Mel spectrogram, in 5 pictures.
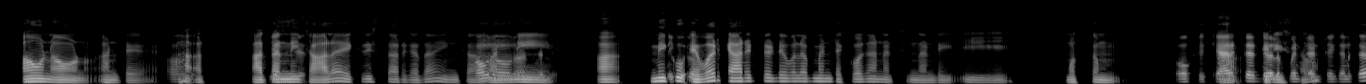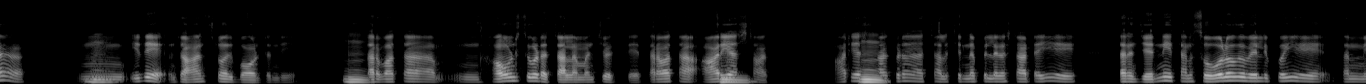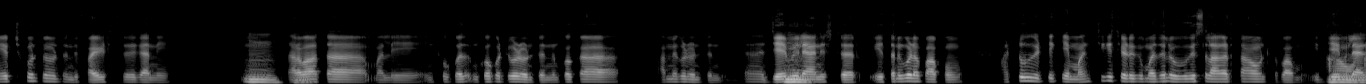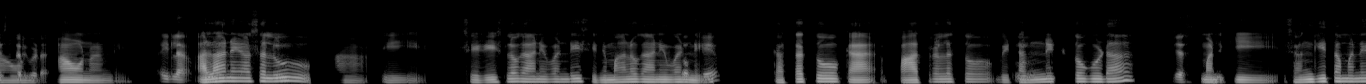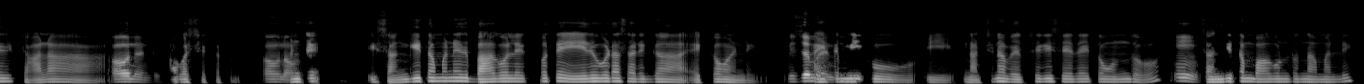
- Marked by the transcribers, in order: giggle; in English: "యెస్. యెస్"; in English: "క్యారెక్టర్ డెవలప్‌మెంట్"; in English: "క్యారెక్టర్ డెవలప్‌మెంట్"; in English: "సిరీస్‌లో"; in English: "స్టార్ట్"; in English: "సోలోగా"; in English: "ఫైట్స్"; other background noise; in English: "సిరీస్‌లో"; in English: "యెస్"; in English: "వెబ్ సిరీస్"
- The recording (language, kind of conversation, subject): Telugu, podcast, పాత్రలేనా కథనమా — మీకు ఎక్కువగా హృదయాన్ని తాకేది ఏది?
